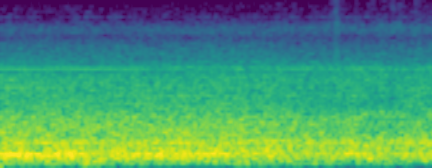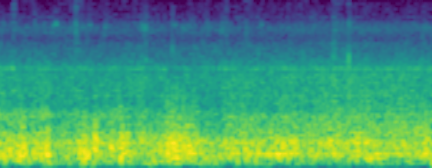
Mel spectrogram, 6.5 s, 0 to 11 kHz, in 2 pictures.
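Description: Platform ambience beside a stationary W7-series Shinkansen train with its doors open: a steady low hum under an even wash of noise.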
